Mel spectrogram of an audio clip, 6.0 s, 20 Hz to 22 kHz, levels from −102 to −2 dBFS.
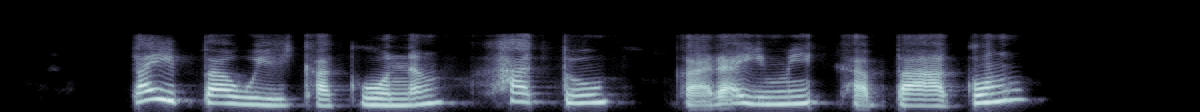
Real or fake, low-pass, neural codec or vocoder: fake; 7.2 kHz; codec, 24 kHz, 1.2 kbps, DualCodec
